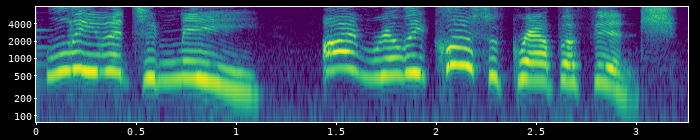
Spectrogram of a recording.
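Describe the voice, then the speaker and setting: A woman's voice: big pitch swings, heavy background noise. A woman voicing a chirpy, tiny fairy-like companion girl in a video game, eager to help. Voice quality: shrill, squeaky. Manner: eager, quick to offer help. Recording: game audio over loud music.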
